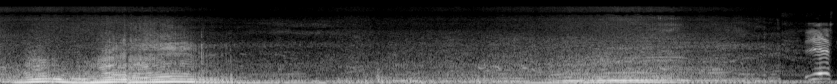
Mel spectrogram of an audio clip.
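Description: Off-road cars race on a sprint course, engines revving and roaring as a Lada Niva overtakes, loud and close, with a commentator talking over much of the engine noise.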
